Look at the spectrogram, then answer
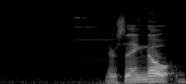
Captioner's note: bell chimes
